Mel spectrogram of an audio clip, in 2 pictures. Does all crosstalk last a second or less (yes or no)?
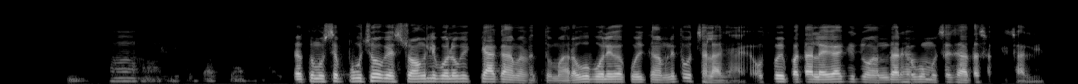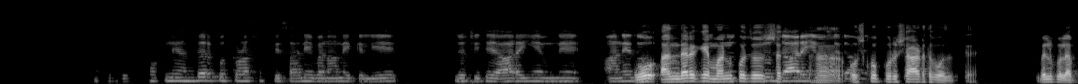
no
